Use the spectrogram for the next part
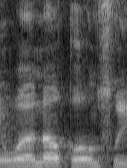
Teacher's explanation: قوف اور صاد پر پڑھے جائیں گے۔ قوف ساکن ہے، قلقلہ کرنا ہے۔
